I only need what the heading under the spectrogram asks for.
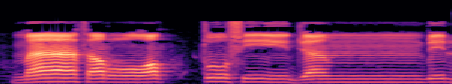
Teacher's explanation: Farrattu dari fa masuk ke ra farra kemudian ke ta dengan sifat mufakham.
